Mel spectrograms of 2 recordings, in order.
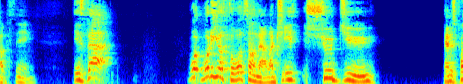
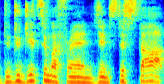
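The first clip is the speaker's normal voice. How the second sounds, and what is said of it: Put-on Brazilian accent. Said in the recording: “almost in a Brazilian accent”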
